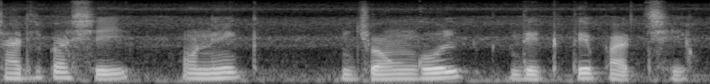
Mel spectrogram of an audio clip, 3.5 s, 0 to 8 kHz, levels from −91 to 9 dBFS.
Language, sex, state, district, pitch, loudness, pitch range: Bengali, male, West Bengal, Cooch Behar, 125 Hz, -18 LUFS, 115-140 Hz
